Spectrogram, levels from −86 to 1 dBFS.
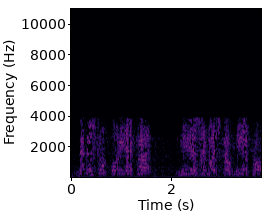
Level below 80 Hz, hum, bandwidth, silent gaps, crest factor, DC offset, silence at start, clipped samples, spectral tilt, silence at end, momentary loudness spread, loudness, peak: -86 dBFS; none; 4.2 kHz; none; 18 dB; under 0.1%; 0 s; under 0.1%; -0.5 dB/octave; 0 s; 5 LU; -56 LUFS; -40 dBFS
